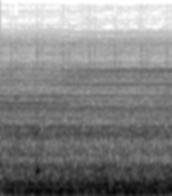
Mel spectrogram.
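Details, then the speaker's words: Chinese diesel heater in garage, after fitting an ultra quiet fuel pump, running stabilised on diesel: steady low roar of the fan and burner with no fuel pump ticking; heater running quietly and normally. "filled up with diesel put the lid back on this is there's like no noise coming for that so as you all you can hear is the raw of the uh the motor"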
